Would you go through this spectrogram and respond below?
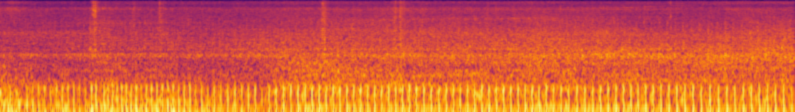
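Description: A Yezdi Roadster motorcycle engine runs nearby with a fast, even, thumping beat and a low rumble throughout, loud and steady with no voices.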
